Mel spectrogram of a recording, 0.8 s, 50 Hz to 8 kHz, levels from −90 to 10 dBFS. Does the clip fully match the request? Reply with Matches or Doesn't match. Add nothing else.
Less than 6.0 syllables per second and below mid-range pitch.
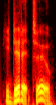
Matches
